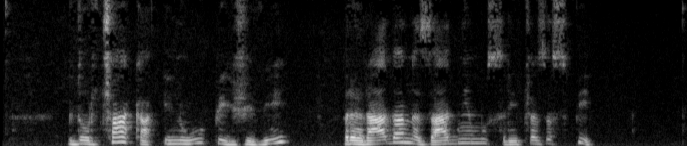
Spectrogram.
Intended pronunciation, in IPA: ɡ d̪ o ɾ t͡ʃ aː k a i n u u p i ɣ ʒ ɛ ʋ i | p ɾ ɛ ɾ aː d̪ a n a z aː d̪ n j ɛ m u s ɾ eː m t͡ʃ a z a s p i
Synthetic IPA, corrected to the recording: ɡ d̪ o ɾ t͡ʃ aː k a i n u u p i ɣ ʒ i ʋ i | p ɾ ɛ ɾ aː d̪ a n a z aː d̪ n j ɛ m u s ɾ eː t͡ʃ a z a s p i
